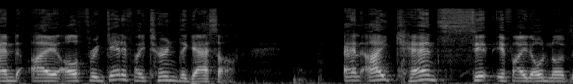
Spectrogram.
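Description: No technical faults are audible in this speech.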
